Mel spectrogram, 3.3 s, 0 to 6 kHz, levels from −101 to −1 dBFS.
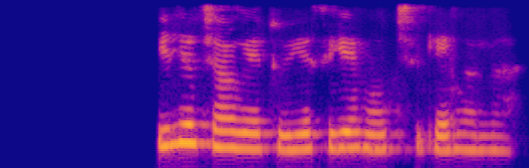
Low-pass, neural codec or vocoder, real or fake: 5.4 kHz; codec, 16 kHz, 4 kbps, X-Codec, HuBERT features, trained on balanced general audio; fake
